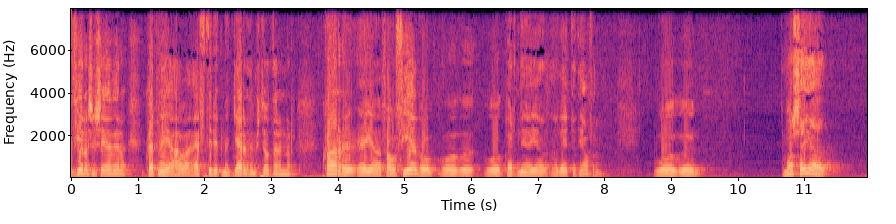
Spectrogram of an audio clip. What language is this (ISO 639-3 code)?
isl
